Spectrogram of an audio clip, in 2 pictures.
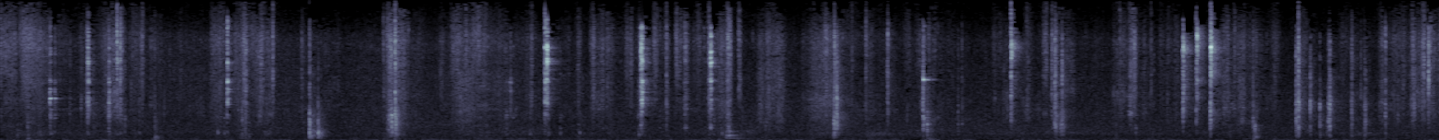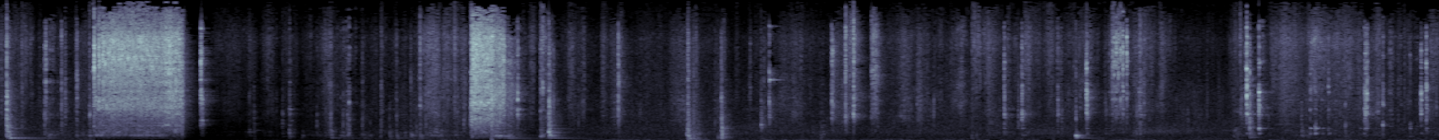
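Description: Hand tools working on a thermostat housing: a ratchet wrench on the housing bolts and a screwdriver on a hose clamp, giving scattered sharp clicks and metal clinks. About halfway through, a loud rush of noise lasts about a second.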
